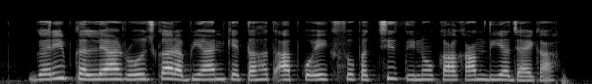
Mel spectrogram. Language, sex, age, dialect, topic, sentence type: Hindi, female, 18-24, Marwari Dhudhari, banking, statement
